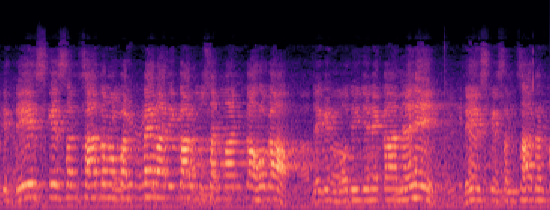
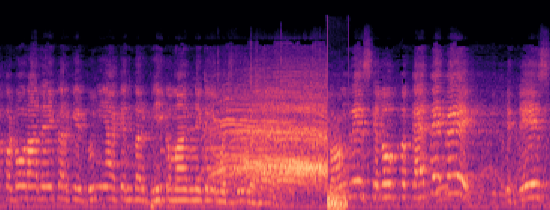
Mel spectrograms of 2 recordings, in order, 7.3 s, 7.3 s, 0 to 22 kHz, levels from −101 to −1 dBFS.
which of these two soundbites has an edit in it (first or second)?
second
